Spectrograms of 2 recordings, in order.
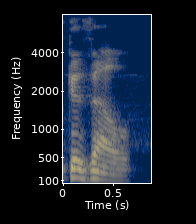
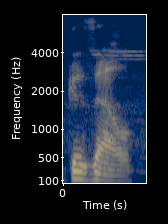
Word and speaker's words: Ghezzal: It was Ghezzal. They were calling him Ghezzal. Ghezzal the Ghezzal.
